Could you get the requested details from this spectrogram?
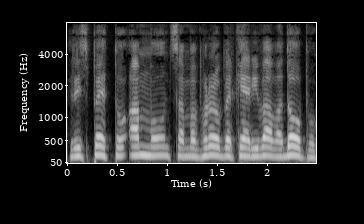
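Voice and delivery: normal talking voice

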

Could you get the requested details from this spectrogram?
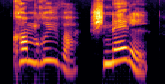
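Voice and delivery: high, loud panicked call; urgent shout. Acted. Will on the shore calling her off the ice, urgent high shout. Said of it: "schrie Will".

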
